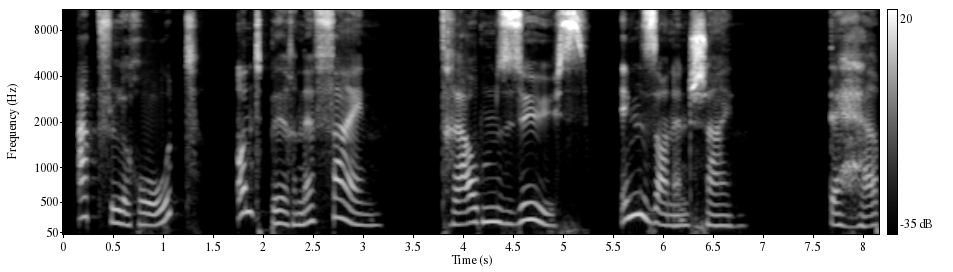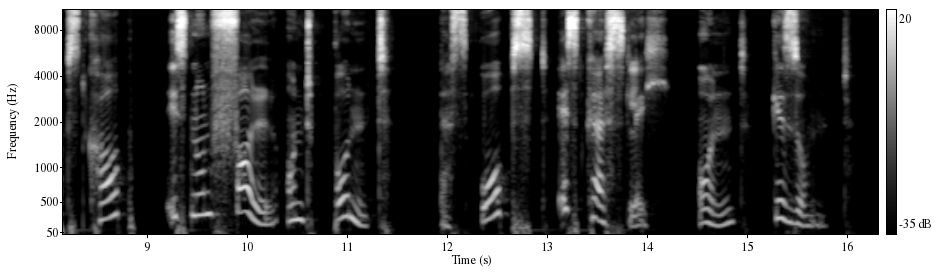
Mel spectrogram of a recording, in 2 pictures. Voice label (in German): hoergedicht; sprachwerkstatt; mini spatzenpost; Schuelerzeitschriften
